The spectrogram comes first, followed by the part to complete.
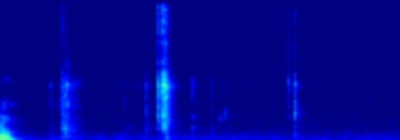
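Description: A few brief, sharp clicks and rustles from a hand handling a plastic toy ladder fire truck, spread out with quiet between them.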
